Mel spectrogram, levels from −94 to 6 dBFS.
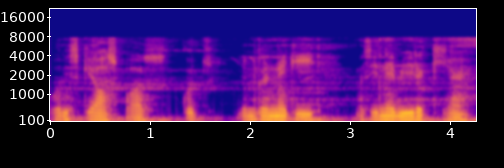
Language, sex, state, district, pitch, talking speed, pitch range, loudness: Hindi, male, Uttar Pradesh, Saharanpur, 115 Hz, 155 wpm, 100-120 Hz, -15 LUFS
